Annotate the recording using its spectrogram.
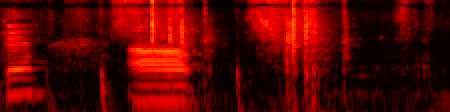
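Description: A man's voice saying one short word, with faint rustling and a few light clicks around it.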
